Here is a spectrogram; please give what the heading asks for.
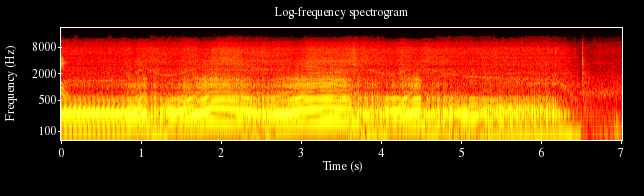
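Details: Yamaha R6 after a cold start, following a charging fault fixed by repairing a ground wire, now charging about 13.8–14.1 V: clean, even revving that rises and falls smoothly with throttle and settles steadily. Healthy engine.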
